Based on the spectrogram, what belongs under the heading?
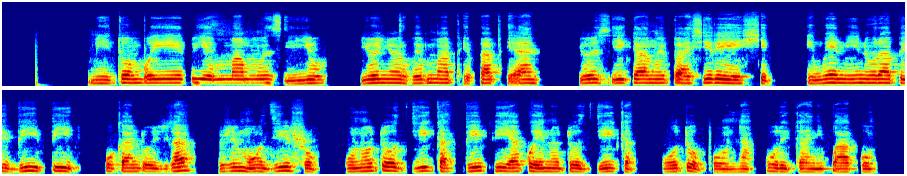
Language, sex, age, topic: Ndau, male, 36-49, health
